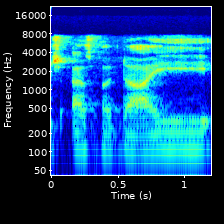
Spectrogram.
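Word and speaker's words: Asmodai: So the difference here is in the spelling. It's A-S-M-O-D-A-Y, which is Asmodee, and Asmodei is A-S-M-O-D-A-I. So I'm going to exaggerate the pronunciations a bit so you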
